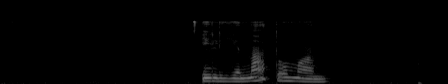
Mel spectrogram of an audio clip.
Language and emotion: Russian, neutral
